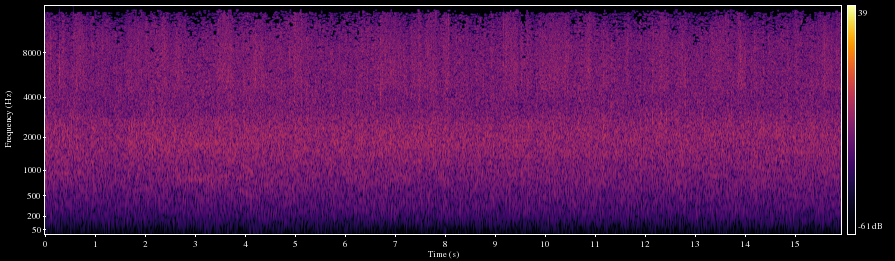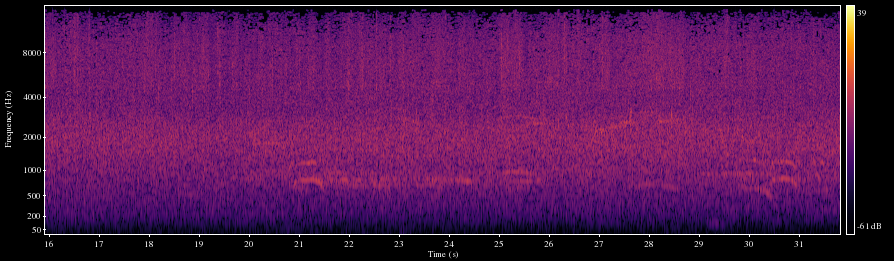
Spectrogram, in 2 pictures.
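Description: Sustained audience applause, a dense, even clapping that holds steady throughout. Faint voices or calls rise over it in the last third.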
